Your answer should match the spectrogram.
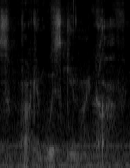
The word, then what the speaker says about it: Coffey: So if you're not familiar with coffee grain, it's spelled C-O-F-F-E-Y, and it's capitalized.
